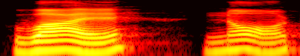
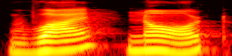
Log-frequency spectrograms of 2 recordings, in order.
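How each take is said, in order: First: English teacher splitting why not into two words; why and not split by a pause. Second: Said in the usual way. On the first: Shown as a demonstration. अंग्रेज़ी teacher "why" और "not" अलग अलग बोलती हैं. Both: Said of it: "Daily use English short sentence".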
